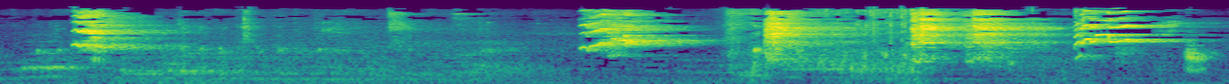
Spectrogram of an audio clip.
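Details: Rainbow lorikeet giving harsh, buzzy screeches in short bursts, a first squawk followed by a pause and then a quick run of four loud rasping calls.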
